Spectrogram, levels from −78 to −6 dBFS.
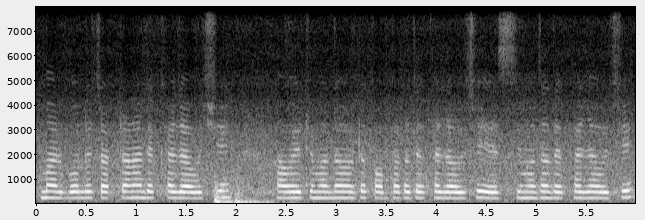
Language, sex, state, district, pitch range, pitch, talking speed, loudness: Odia, female, Odisha, Malkangiri, 245-250 Hz, 245 Hz, 160 wpm, -13 LUFS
